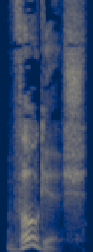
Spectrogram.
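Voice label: "voguish", English pronunciation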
